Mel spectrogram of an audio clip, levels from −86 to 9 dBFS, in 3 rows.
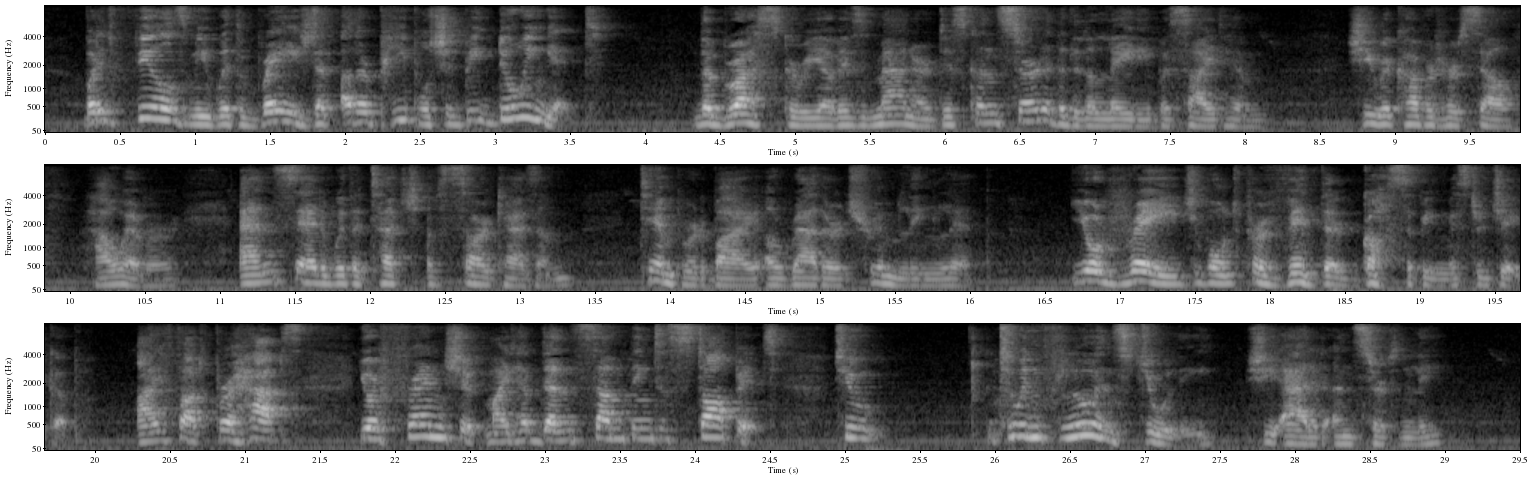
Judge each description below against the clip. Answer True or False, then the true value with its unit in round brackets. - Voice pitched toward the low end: False (150 Hz)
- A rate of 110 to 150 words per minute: True (140 wpm)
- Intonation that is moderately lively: False (7.5 semitones)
